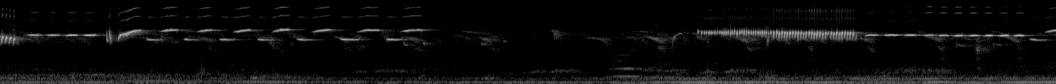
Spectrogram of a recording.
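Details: Training song of a canary: short slurred whistles about twice a second, a silent gap, then a bright buzzy roll followed by more spaced whistles.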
